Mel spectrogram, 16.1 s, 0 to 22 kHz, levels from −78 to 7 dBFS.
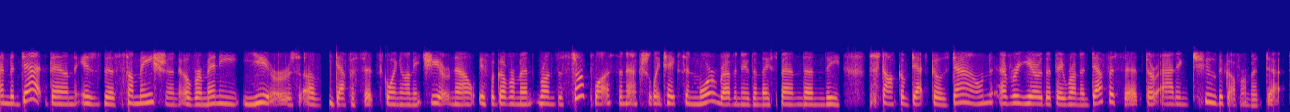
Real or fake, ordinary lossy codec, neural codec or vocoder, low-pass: real; Opus, 64 kbps; none; 7.2 kHz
